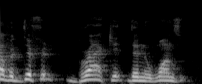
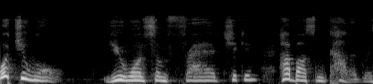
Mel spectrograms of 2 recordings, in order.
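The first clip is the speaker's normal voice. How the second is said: put-on Southern drawl. Retelling what a lady at a crowded store asked the speaker, southern drawl. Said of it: "talk with that Southern drawl".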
